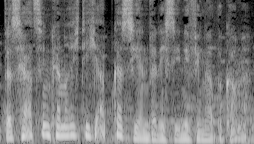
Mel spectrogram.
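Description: Quick-talking streetwise detective. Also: male voice, fairly low pitch, big pitch swings, music in the background. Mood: glib, brisk. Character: male private detective, glib, streetwise, coaxing. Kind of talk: radio drama dialogue.

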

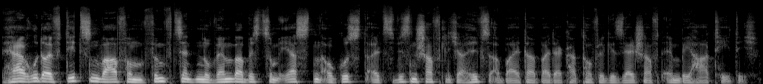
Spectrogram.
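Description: An actor playing a stern, formal sanatorium doctor in a radio play, reading out reports in a matter-of-fact, officious way. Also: male voice, on the low side, brisk, few pauses, husky. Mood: official.

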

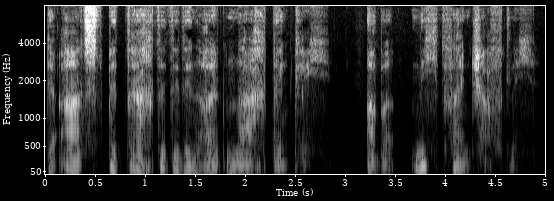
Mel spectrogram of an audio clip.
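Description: A man as the sober narrator of a radio crime drama, telling the story in measured literary prose. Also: low-pitched, steady tone, slightly rough, no room sound, studio quality, exaggerated voice.

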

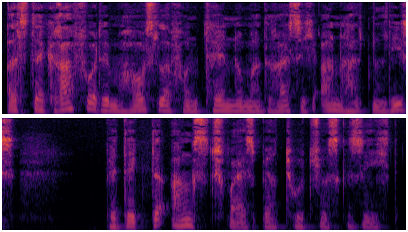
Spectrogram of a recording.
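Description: An actor as the storyteller of a German radio drama, reading scripted literary narration in a dark, husky voice. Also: male voice, medium pitch, steady tone, normal speed. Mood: measured narration. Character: storyteller narrating a classic adventure tale.

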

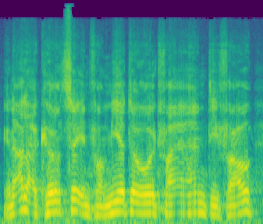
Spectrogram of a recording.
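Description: A man's voice: mid-range voice, fairly even intonation, normal speed. A man narrating a 1960s German radio play in a dramatic, scripted storytelling style. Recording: noisy old vinyl rip.

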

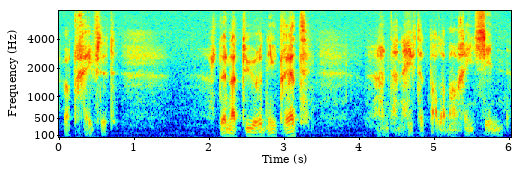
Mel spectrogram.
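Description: An embittered, stubborn farmer and father for a radio play. The voice is deep and gravelly yet sharp-edged. He speaks in terse, halting phrases with gruff pride. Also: steady tone, whispered, full character voice. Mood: weary, resigned. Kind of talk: Dutch radio play acting.

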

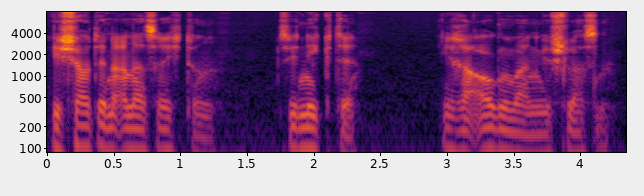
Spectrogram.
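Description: A private detective in a German radio drama, his voice on the low side. He sounds sceptical and sardonic, keeping a dry, wry, guarded manner throughout. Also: moderate pace, a bit bright.

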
